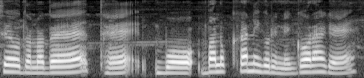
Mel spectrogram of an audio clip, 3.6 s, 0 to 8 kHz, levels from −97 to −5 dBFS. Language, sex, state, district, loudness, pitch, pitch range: Chakma, female, Tripura, Unakoti, -15 LUFS, 220 Hz, 205-250 Hz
